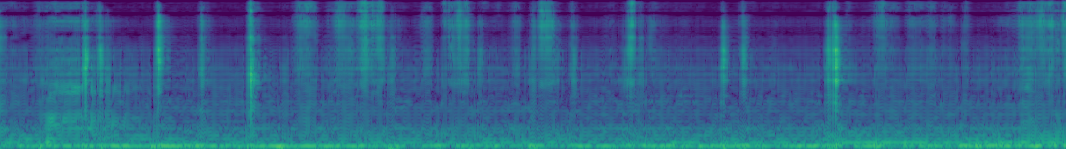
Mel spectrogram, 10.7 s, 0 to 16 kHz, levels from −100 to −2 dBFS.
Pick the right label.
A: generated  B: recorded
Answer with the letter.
A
